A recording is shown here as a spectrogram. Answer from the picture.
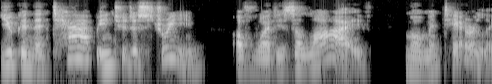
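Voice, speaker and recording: With a non-native accent, a woman speaks at a fairly slow pace and medium pitch, her soothing tone bright and sharp, with very wide pitch swings. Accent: foreign. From Switzerland. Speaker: keynote speaker and life coach. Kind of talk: reading aloud; interview.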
